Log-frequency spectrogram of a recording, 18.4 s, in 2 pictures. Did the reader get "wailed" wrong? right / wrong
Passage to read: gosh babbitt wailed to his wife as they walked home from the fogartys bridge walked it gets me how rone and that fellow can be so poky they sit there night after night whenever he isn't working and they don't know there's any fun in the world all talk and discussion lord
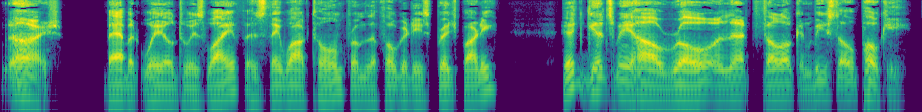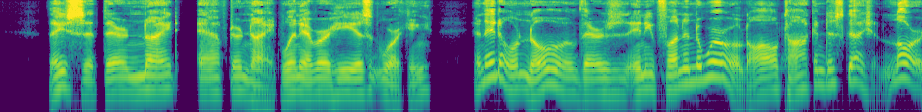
right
